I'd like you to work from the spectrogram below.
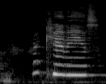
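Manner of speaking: high, loud hello to the cats; high pet greeting. Real, not acted. Vlogger breaks off to greet the cats, high-pitched pet voice.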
